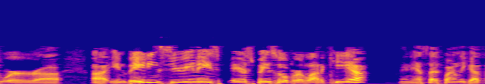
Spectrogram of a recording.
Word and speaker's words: Latakia: And the Israeli F-15s were invading Syrian airspace over Latakia. And yes, I finally got the pronunciation correct on that.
